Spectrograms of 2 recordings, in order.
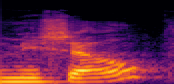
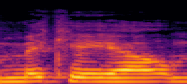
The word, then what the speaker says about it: Michael: And there are many different pronunciations of his name, such as the French pronunciation of Michel. And what the pronunciation that I'm guided to work with for this invocation, for this praise chant, is Michael. So Michael, Michael, Michael. El being an ancient Hebrew name for God. And Michael also has it at the end, E-L, right? Michael, which is the English pronunciation. And the part Michael or the Micah or the Mika, that part of it is he who is like unto.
